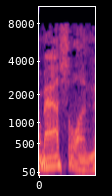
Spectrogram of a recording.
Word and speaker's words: Massillon: And is a graduate from Washington High School in, how do you say it? Massillon, Ohio? – Massillon, yeah. – Massillon, Ohio.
